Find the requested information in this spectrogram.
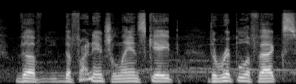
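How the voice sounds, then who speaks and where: A man with a fairly high voice speaks at a moderate pace, the sound dry and close with no echo but with noticeable background noise. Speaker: crypto YouTuber interviewer. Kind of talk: casual interview. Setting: conference floor.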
